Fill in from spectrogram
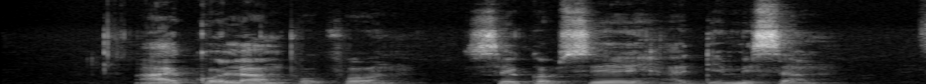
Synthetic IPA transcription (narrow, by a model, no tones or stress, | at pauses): ajkɔlampʰɔpʰɔn | sekɔpseademisam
